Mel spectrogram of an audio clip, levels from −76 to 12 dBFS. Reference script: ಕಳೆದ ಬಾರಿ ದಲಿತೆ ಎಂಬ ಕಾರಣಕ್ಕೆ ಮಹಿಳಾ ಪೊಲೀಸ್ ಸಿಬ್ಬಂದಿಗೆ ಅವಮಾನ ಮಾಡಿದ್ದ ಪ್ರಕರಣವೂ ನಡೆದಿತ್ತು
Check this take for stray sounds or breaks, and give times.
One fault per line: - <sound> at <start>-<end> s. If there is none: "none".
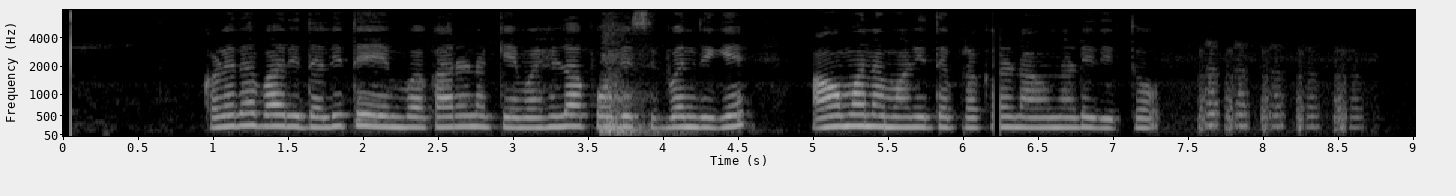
- dropout at 6.2-6.2 s
- laugh at 7.6-8.7 s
